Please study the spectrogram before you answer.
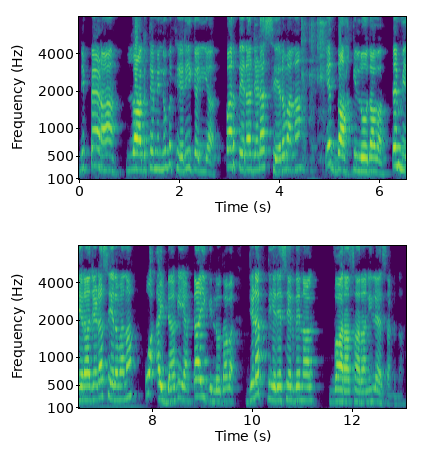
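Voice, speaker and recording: A woman plays a wronged housewife who answers with grave warnings and resentment. Her voice is high, and her tone is that of a scripted family drama. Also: normal speed, natural voice. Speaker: actor in a family skit.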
